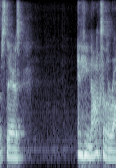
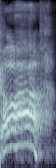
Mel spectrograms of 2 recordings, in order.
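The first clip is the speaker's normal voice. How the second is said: higher mock exasperated ah; frustrated yell; 13 semitones higher than usual. Fed up with the repairman, a higher frustrated ah. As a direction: let out a frustrated ah.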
